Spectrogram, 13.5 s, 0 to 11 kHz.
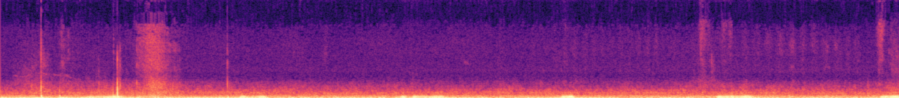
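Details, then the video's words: Pet cat Oliver dozing beside a person on a blanket-covered couch, giving deep, throaty snores that recur every two to three seconds, with a few faint clicks and rustles in between. "Snoring cat 2"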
